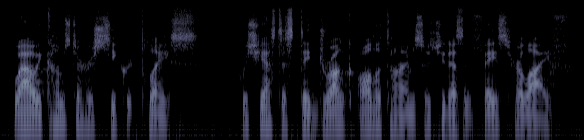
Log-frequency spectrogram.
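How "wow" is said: normal talking voice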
